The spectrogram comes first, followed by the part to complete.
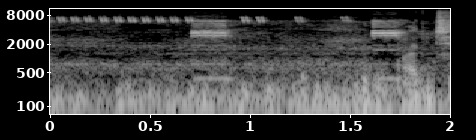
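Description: Insects trilling high and steady, fading out about a second in, with a short chirp roughly once a second, over a low rumble of truck traffic on the road.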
